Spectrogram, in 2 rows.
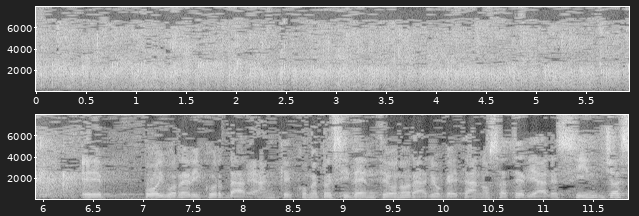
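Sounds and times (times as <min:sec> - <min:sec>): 
audience applause: 0:00.0 - 0:06.6
speech: 0:06.4 - 0:11.8.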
